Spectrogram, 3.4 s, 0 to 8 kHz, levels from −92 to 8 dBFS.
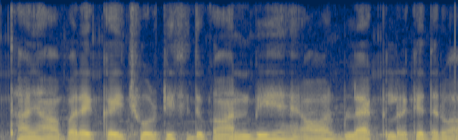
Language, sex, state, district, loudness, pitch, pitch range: Hindi, male, Uttar Pradesh, Lucknow, -19 LUFS, 105 Hz, 100-110 Hz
